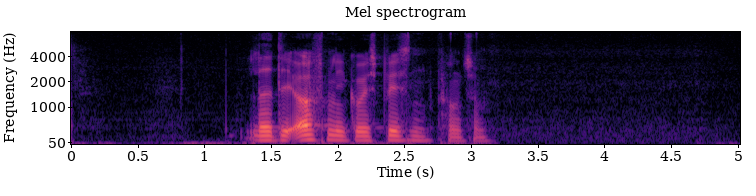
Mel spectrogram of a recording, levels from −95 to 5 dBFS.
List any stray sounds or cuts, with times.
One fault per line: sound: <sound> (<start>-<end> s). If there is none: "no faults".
no faults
